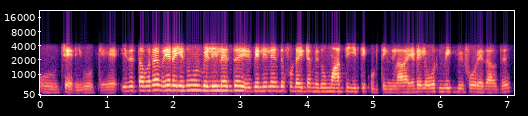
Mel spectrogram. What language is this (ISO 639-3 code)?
tam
